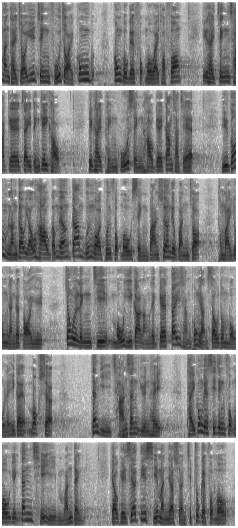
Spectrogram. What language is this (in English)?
Cantonese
